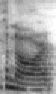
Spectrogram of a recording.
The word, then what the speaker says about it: Kinard: And yes, Kinard is pronounced correctly. Again, I am Kinard, the founder and head instructional coach of STAR Academic Services.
